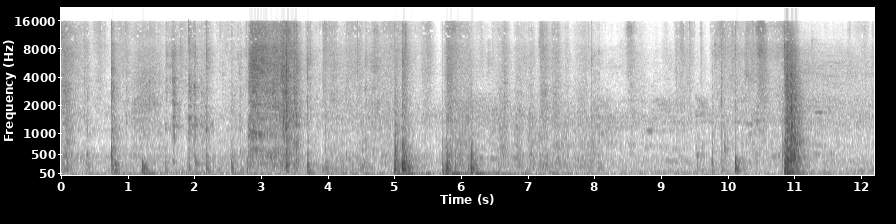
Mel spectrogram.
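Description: Cardboard rustles and thumps as a box is opened and handled.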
